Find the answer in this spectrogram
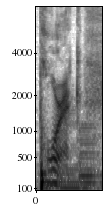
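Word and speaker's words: Pádraig: like your padraig but they pronounce it pork and it's it's you know irish for patrick we got this crappy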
